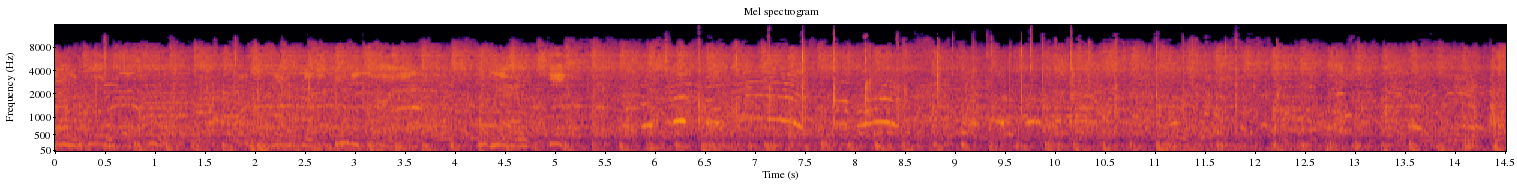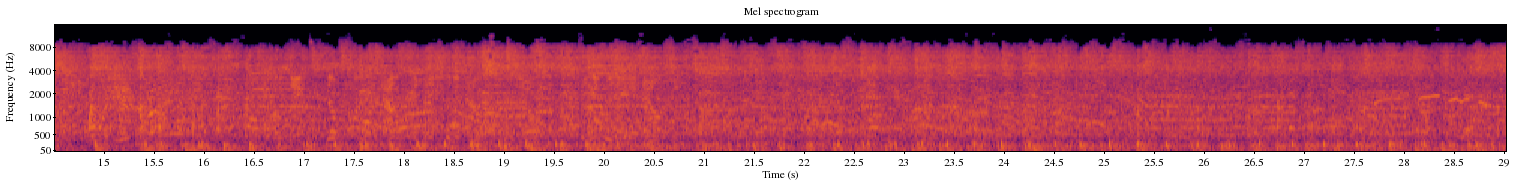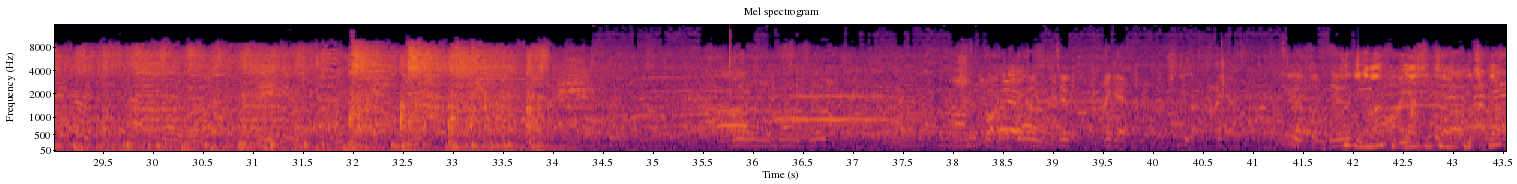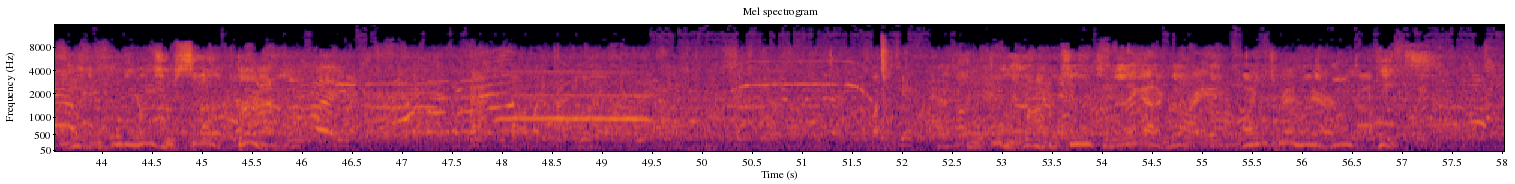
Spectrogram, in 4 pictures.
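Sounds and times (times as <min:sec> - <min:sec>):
music playing: 0:00.0 - 0:35.0
stadium crowd cheering: 0:00.0 - 0:58.0.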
